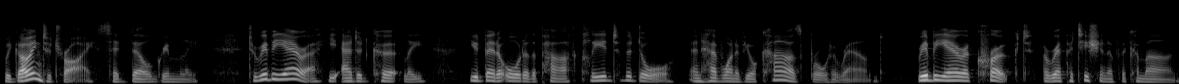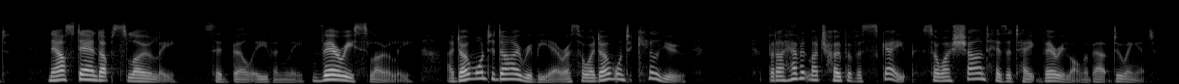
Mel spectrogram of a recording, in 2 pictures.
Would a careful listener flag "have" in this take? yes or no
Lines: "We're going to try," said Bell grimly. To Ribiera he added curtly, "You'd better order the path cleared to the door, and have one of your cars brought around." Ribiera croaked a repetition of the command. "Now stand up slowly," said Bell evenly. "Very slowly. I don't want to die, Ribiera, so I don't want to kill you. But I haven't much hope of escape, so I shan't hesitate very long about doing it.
no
